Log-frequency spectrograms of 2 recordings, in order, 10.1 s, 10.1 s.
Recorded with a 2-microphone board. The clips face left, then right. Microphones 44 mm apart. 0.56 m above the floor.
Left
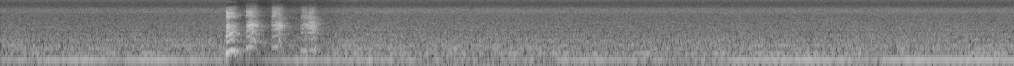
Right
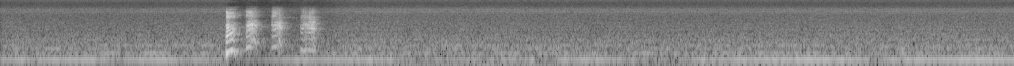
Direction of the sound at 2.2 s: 25° right (ahead or behind).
